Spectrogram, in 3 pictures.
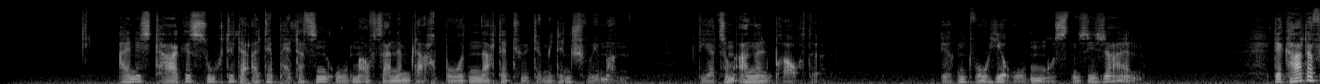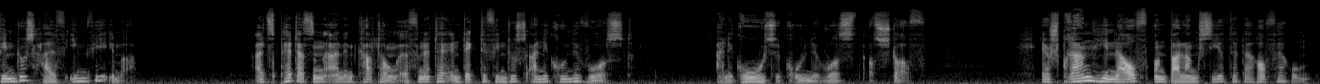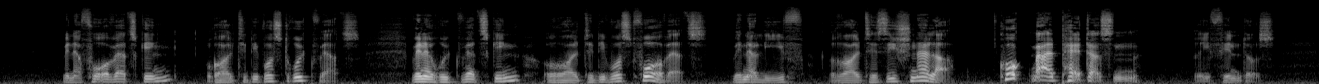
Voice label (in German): Kindergeschichte; Petterson und Findus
